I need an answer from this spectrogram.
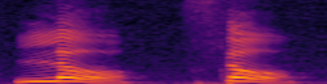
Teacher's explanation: ल स यांचा उच्चार जेव्हा आपण करतो तेव्हा दातांचे साहाय्याने त्यांचा उच्चार होत असतो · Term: दंत्य वर्ण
